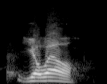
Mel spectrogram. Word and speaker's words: Yoel: And pronounce that first name again. It's Yoel, right? – Yoel.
